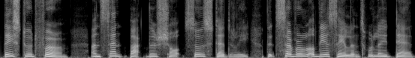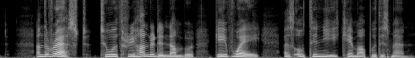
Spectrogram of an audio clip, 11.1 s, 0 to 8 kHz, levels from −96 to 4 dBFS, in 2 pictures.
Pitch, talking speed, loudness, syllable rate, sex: 210 Hz, 195 wpm, -21 LUFS, 5.0 syllables/s, female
